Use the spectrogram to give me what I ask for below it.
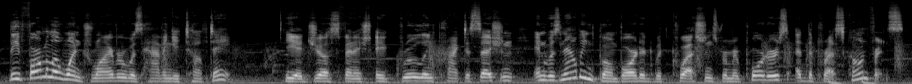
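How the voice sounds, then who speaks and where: Male narrator, scripted countdown read, somewhat high voice, faint music bed.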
